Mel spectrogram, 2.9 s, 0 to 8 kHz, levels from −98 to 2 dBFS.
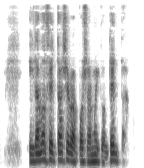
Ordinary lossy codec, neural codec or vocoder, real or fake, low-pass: MP3, 48 kbps; none; real; 7.2 kHz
